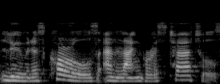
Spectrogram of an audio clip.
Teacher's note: The elongated vowel sounds and alliteration of the continuant L sound slows the pace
